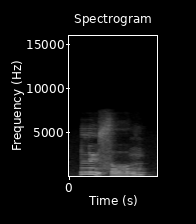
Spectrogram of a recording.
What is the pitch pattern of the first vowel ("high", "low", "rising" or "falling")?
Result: falling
